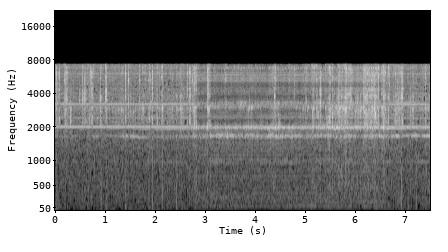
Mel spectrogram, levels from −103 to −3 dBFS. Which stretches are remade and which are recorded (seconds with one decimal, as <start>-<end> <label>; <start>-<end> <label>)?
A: 0.0-2.8 recorded; 2.8-6.6 remade; 6.6-7.5 recorded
